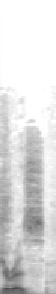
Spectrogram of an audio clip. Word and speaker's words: Jaurès: And of course, there were those great leaders like Jaurès here. Is that how you pronounce it? – Jaurès.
